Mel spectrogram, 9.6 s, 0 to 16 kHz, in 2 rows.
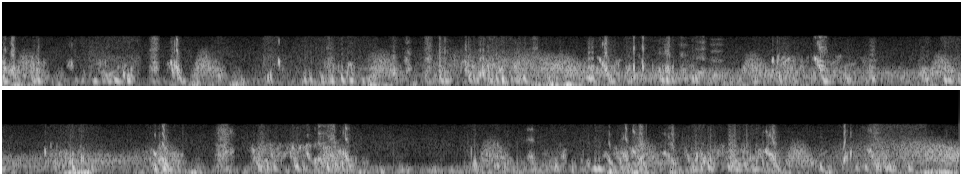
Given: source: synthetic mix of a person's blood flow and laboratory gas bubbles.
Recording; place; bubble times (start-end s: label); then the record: Doppler ultrasound of blood flow; subclavian vein
0.00-0.26 s: bubbles
0.32-0.70 s: bubbles
0.73-0.96 s: bubbles
1.06-1.12 s: bubbles
1.30-1.42 s: bubbles
1.48-2.06 s: bubbles
2.10-2.79 s: bubbles
2.90-3.62 s: bubbles
3.74-4.39 s: bubbles
4.58-4.87 s: bubbles
4.99-5.31 s: bubbles
5.51-5.71 s: bubbles
5.85-5.97 s: bubbles
6.01-6.60 s: bubbles
7.11-7.34 s: bubbles
7.42-8.03 s: bubbles
8.07-8.79 s: bubbles
8.86-9.43 s: bubbles
From the record:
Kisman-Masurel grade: 343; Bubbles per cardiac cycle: rolling drumbeat, 9 or more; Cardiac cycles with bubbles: 100%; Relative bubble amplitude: loud (0.450 to 0.775); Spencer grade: 3 (all of the cardiac periods contain showers or single bubble signals, but not dominating or overriding the cardiac motion signals); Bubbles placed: anywhere in the cardiac cycle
